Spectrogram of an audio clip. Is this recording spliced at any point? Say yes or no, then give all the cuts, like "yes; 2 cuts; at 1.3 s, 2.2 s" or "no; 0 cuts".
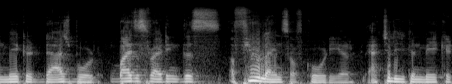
yes; 1 cut; at 3.6 s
